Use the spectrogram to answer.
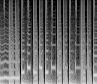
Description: There is no code.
